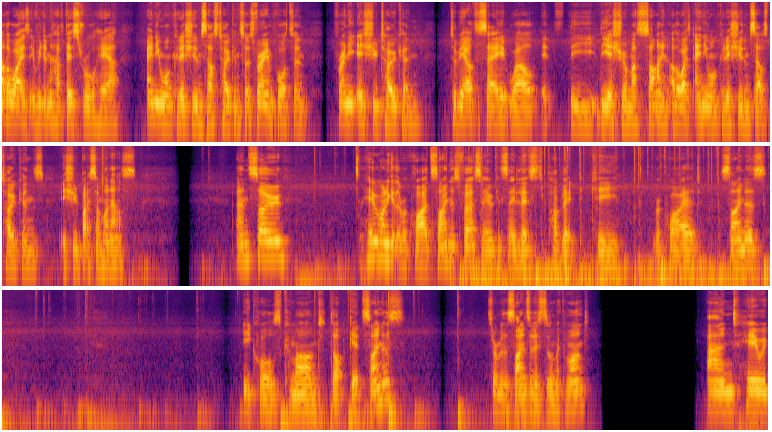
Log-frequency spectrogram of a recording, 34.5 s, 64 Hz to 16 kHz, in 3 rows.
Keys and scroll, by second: 23.7 alt+Return.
